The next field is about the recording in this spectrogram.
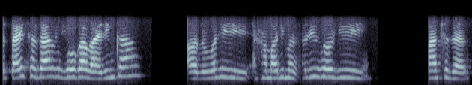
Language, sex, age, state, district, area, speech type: Hindi, female, 18-30, Uttar Pradesh, Prayagraj, rural, conversation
